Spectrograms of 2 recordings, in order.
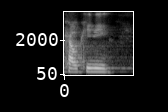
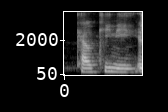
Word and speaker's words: Calchini: My whole life, it's like been pronounced strong. So my name is Catriona Calchini. – Right. I apologise. Catriona Calchini. – Calchini.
